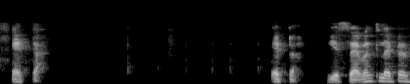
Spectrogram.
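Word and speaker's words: ἦτα: यह जो हिंदी में उच्चारण होता है, यह बेसिकली एटा का उच्चारण है।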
